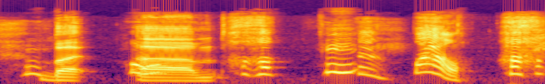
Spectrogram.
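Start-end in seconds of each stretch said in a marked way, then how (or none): 1.1-2.7 very high pitch with a slow bouncing rhythm. Showing an old impression during a talk about impressions: Mickey Mouse voice. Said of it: "I used to do a good Mickey Mouse".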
